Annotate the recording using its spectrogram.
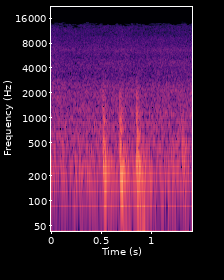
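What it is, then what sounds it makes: Car body panel with thick body filler. Knuckle knocks on a car body panel give three dull, short thuds in quick succession, low-mid in tone with almost no ring or brightness. The hard, packed sound indicates a thick layer of body filler under the paint.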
